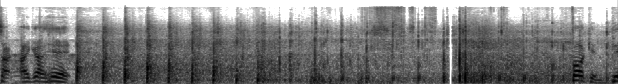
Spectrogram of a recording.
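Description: Footsteps run quickly over pavement outdoors.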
